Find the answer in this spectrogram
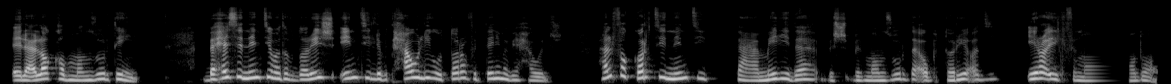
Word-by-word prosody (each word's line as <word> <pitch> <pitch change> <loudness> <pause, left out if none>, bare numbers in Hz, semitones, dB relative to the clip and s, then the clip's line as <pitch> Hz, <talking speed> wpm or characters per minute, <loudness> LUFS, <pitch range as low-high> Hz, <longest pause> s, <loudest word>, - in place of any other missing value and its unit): العلاقة 235 +6 +4
بمنظور 200 +4 +1
تاني، 220 - -1 0.6
بحيث 300 - +3
إن 290 -4 +5
أنتِ 325 +2 +3
ما 280 -4 +3
تفضليش 255 - +1
أنتِ 310 +3 0
اللي 250 -3 +1
بتحاولي 290 +6 +2
والطرف 260 +2 -2
التاني 265 +2 0
ما 260 - +2
بيحاولش. 190 -4 -8 0.3
هل 295 +6 +1
فكّرتِ 335 -5 0
إن 270 -6 +5
أنتِ 300 +4 +2 0.4
تعملي 210 +6 +1
ده 230 +1 -2
بالش 180 -5 -11
بالمنظور 185 +4 -3
ده 230 +1 -7
أو 185 - -3
بالطريقة 205 +6 -2
دي؟ 225 +3 -11 0.3
إيه 260 - +6
رأيِك 245 -5 +2
في - - -14
الموضوع؟ 170 0 -9
240 Hz, 160 wpm, -22 LUFS, 190-275 Hz, 0.6 s, إيه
